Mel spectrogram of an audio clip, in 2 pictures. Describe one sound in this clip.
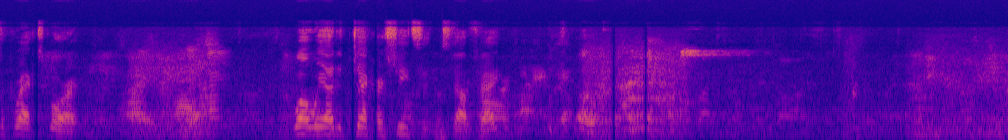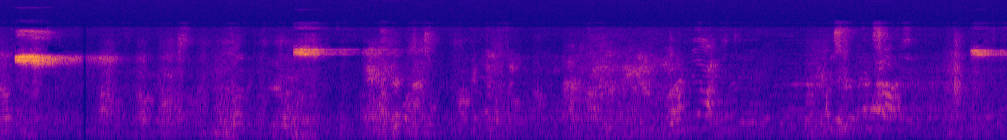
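Men shout encouragement in a large echoing hall.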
